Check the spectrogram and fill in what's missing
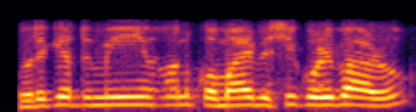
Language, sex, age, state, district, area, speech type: Assamese, male, 18-30, Assam, Biswanath, rural, conversation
